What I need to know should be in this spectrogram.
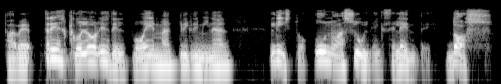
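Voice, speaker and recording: A man's voice: mid-range voice, expressive, no room sound. A male teacher reading a poem aloud, then quizzing his online class in a playful, teasing way. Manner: reads poem slowly, then playful questioning. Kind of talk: online literature class with chat. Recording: dull lo-fi audio.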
